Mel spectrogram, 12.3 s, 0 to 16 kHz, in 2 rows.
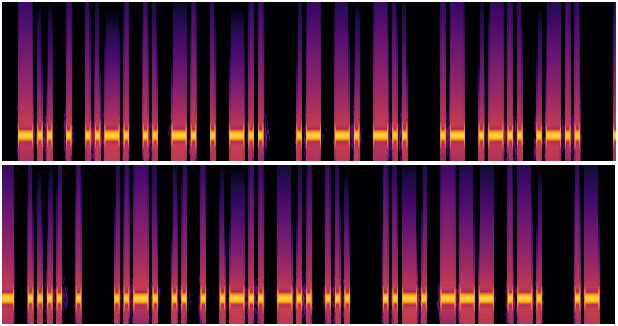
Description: Morse code, heard as a keyed tone, about 25 wpm, 600 Hz. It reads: DEFINED AND ALL THE FIELDS FOR A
